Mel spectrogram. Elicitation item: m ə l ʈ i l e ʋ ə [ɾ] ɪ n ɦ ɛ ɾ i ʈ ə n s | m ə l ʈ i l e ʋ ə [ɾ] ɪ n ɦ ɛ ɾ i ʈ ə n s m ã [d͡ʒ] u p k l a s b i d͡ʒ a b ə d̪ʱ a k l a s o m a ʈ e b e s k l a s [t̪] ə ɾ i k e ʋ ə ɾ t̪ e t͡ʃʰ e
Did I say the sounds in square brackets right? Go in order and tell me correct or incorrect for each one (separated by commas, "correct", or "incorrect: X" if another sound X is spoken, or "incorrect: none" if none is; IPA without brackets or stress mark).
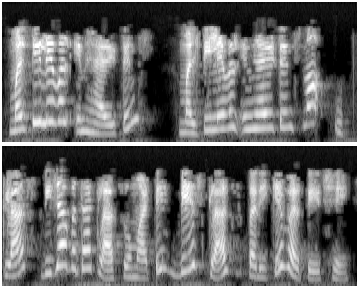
incorrect: l, incorrect: l, incorrect: none, correct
